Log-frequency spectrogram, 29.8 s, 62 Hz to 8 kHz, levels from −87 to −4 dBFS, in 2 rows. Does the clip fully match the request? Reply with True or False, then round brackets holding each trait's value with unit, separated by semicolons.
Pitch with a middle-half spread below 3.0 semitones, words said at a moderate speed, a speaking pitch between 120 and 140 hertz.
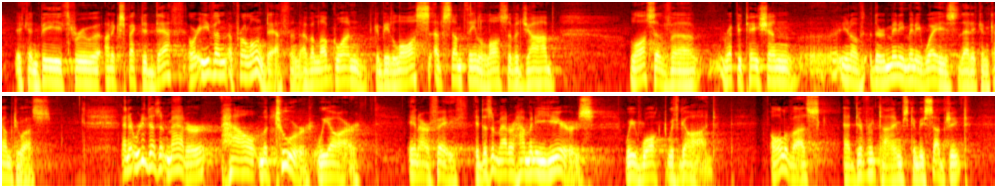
False (2.6 semitones; 150 wpm; 110 Hz)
